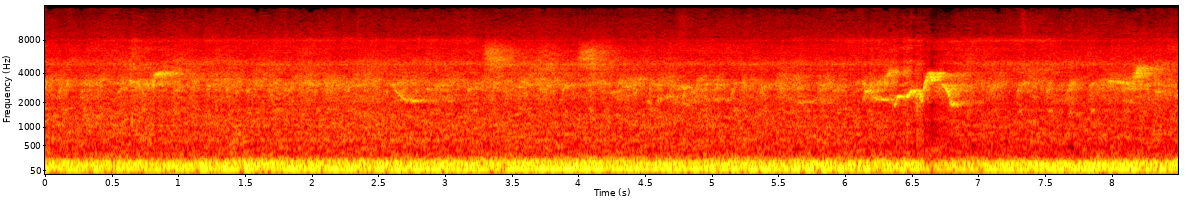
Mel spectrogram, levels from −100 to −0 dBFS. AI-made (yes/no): yes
